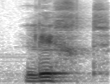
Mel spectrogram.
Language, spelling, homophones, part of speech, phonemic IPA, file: Dutch, licht, ligt, adjective / noun / verb, /lɪxt/, Nl-licht.ogg
- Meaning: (adjective) 1. light, of little weight 2. easy, mild; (noun) 1. light, illumination 2. light source 3. inspiration (in z'n licht opsteken); a bright mind; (adjective) light, bright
